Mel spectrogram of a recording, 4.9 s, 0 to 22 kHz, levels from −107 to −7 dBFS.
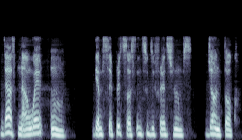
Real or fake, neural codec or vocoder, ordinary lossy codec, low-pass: fake; codec, 16 kHz, 16 kbps, FunCodec, trained on LibriTTS, 50 frames a second; none; 7.2 kHz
